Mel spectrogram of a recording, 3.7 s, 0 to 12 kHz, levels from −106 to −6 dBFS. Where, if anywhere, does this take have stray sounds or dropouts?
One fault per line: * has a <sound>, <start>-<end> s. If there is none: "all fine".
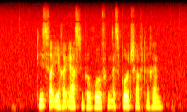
all fine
